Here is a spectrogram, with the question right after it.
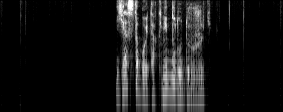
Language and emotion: Russian, angry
